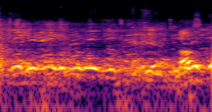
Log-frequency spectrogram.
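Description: Indistinct chatter of voices, mostly children's, in a hall.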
